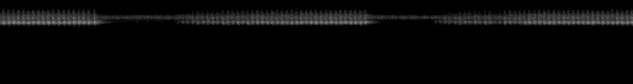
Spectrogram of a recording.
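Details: Grasshopper sound with no music: a very high, dense, rapidly pulsing buzz that cuts out briefly twice, near one second and again after three and a half seconds, then swells back to full strength.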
